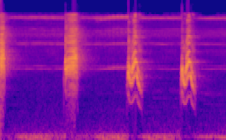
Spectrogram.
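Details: Long-tailed shrike lure call meant to set off other shrikes: three or four grating, rasping notes, the later ones with a wavering nasal quality, spaced under a second apart.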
